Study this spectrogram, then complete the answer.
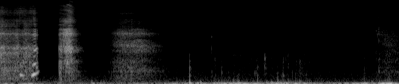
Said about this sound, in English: Did you hear just how many gulps it took for me to swallow all of it?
